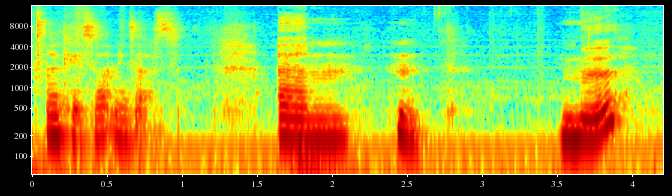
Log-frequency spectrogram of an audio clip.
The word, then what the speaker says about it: me: Me is pronounced with an e sound, like le or je.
